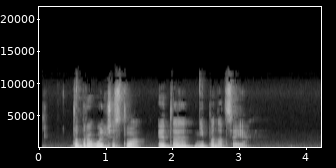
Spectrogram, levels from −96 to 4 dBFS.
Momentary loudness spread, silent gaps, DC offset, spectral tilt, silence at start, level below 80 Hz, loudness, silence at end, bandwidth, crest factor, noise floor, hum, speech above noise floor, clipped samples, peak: 8 LU; none; under 0.1%; -5.5 dB/octave; 0.5 s; -54 dBFS; -22 LUFS; 1.1 s; 11 kHz; 18 dB; -58 dBFS; none; 37 dB; under 0.1%; -4 dBFS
